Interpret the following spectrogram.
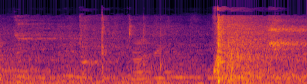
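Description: Badminton racket striking the shuttlecock: one loud, sharp smack about one and a half seconds in, after a few lighter taps, amid voices in the hall.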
